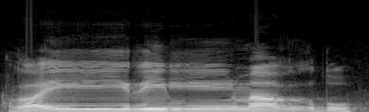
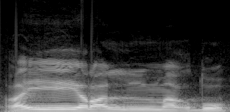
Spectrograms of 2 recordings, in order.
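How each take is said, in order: First: The r is thin and followed by an i vowel. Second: The r is thick and followed by an a vowel. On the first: The speaker calls it right. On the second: The speaker calls it wrong.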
